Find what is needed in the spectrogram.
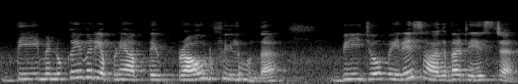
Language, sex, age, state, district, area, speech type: Punjabi, female, 45-60, Punjab, Mohali, urban, spontaneous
